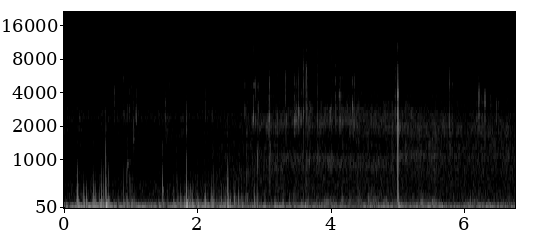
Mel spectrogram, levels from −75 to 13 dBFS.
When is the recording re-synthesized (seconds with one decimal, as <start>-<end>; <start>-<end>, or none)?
2.3-6.8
